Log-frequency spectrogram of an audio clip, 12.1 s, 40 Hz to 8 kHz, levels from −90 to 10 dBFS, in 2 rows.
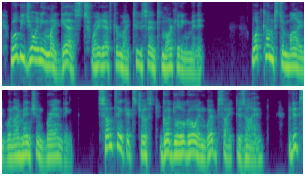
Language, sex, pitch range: English, male, 135-170 Hz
